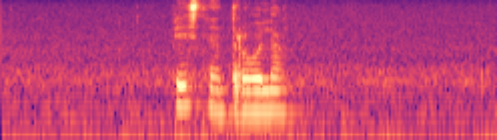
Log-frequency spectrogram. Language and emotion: Russian, neutral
